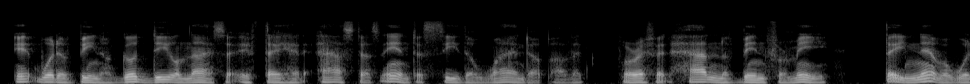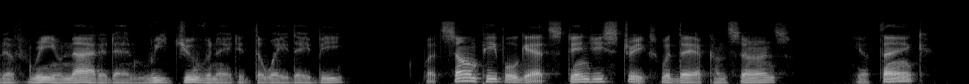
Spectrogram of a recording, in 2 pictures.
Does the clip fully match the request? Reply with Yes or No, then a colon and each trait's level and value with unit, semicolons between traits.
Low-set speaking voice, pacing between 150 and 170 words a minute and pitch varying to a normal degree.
Yes: very low, 95 Hz; average, 160 wpm; average, 4.0 semitones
